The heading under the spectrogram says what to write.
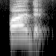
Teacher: ताल पे कलकला कीजिए कफ को हैवी ताल को बारीक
